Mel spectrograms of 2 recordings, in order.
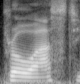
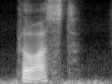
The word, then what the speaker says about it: Prost: Had a little comment on the Facebook stream from Donato Friend's dad that Prost was pronounced Proast. I think you have to say the A, Prost.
